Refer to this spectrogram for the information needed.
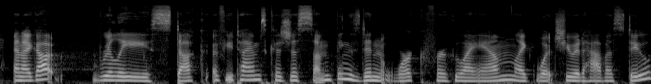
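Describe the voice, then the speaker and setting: Heard in a very clean recording with a silent background, a woman uses an ordinary speaking voice, fairly low in pitch, with ordinary pitch variation and a moderate pace. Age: 20s. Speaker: yoga instructor and small business owner. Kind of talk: casual interview chat.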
